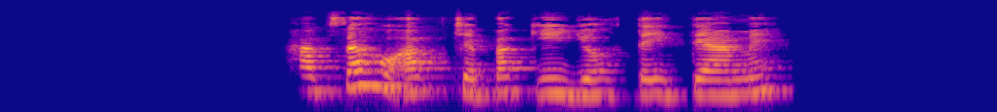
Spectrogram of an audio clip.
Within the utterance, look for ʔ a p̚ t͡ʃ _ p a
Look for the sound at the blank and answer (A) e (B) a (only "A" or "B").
A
